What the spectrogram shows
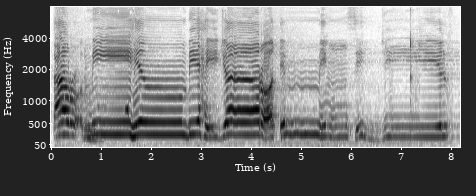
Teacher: Tarmihim him tu bibir tak rapat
